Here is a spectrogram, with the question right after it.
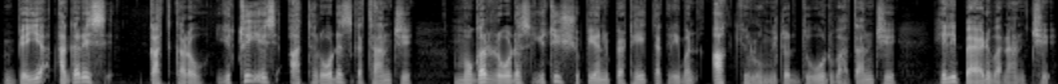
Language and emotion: Kashmiri, neutral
